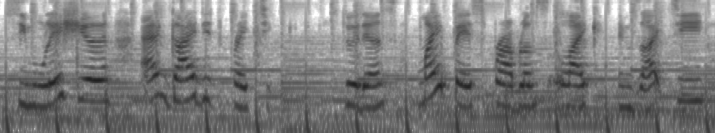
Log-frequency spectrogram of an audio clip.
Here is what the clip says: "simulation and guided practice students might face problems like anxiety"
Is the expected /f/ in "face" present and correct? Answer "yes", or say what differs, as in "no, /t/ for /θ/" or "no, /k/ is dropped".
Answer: no, /p/ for /f/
